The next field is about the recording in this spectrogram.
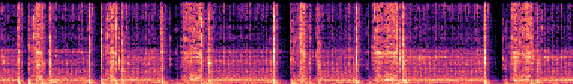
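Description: A rotary telephone dial spun for a seven-digit number: repeated bursts of rapid mechanical clicking and whirring as the dial returns, separated by short pauses, with no voices.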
